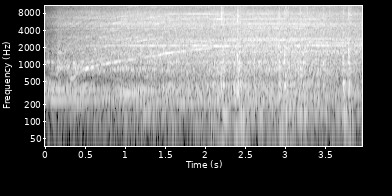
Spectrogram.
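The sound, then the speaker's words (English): Egg yolks being whisked with sugar until they form a ribbon, producing a steady, loud whirring drone with a faint rising whine that runs unbroken throughout. “whip this until it forms a ribbon. So the egg yolks will get nice and yellow, a very, very kind of sunny color when they whisk with the sugar”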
